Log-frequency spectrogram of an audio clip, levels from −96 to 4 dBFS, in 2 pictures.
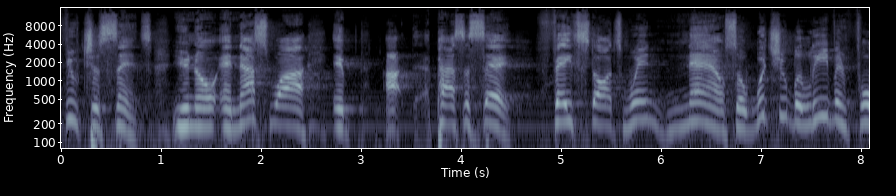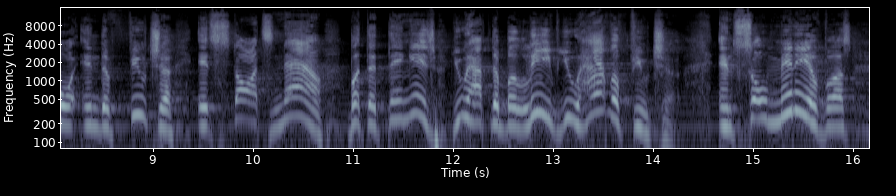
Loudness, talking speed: -37 LUFS, 155 wpm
